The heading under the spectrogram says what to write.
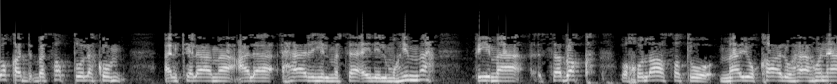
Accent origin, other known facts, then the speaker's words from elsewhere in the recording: Palestine; والمعمول به في بلادنا فلسطين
